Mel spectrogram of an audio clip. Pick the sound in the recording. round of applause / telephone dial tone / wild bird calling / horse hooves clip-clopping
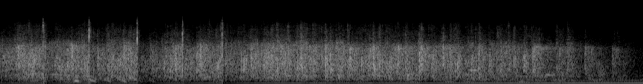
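round of applause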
